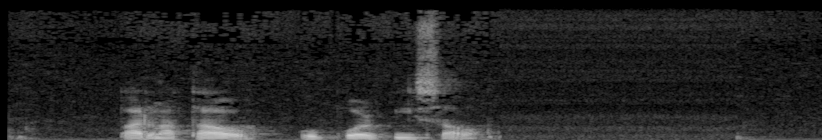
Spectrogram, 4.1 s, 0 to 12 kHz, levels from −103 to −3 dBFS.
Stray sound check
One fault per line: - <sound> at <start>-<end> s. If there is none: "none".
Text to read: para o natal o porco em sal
none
